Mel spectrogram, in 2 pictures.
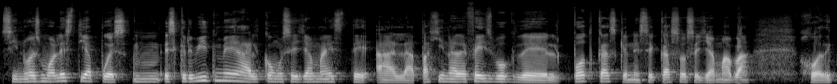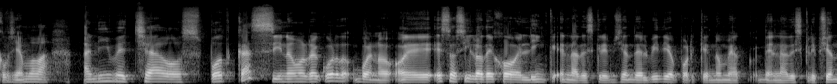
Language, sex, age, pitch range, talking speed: English, male, 20-39, 110-140 Hz, 200 wpm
